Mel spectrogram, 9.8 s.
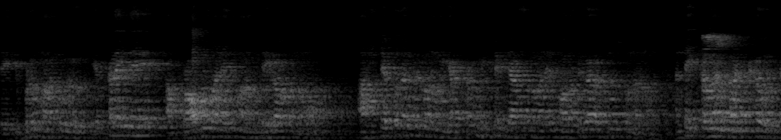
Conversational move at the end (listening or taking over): listening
